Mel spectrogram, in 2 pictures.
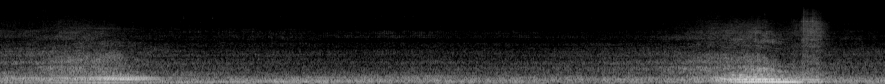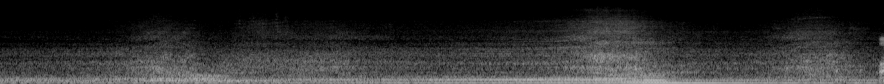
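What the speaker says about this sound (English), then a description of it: "All these cars you see, they're pulling out of this parking lot next to us to the left." Cars pulling out of a parking lot beside a patrol vehicle on a street: engines swell and fade as vehicles pass close by at intervals, over a constant low road rumble.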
